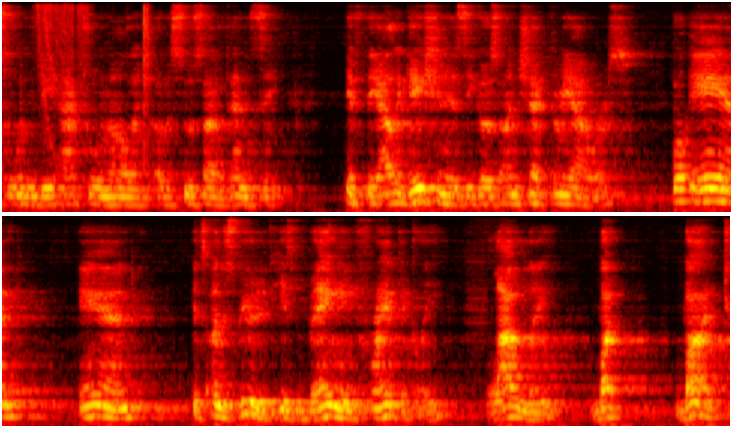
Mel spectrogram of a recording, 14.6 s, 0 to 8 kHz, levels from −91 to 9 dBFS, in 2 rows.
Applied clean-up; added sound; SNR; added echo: neural separator model SepFormer DNS4.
